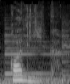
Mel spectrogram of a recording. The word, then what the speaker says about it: colleague: Correct pronunciation of this word is, you have to think about it, whether this is colleague or colleague. How to pronounce it?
